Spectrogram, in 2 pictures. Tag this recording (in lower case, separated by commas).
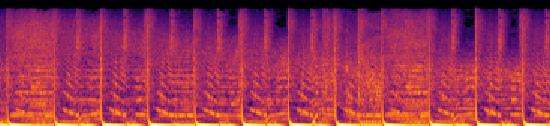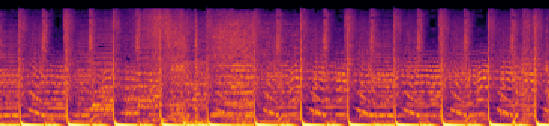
music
